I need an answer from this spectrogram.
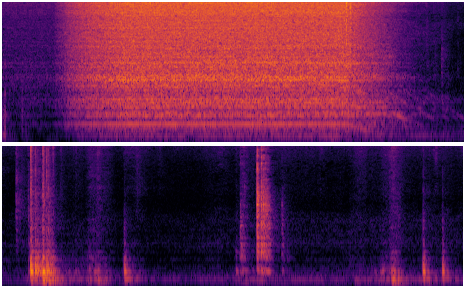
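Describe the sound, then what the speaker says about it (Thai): A handheld hair dryer blows steadily for about three seconds to dry its cleaned filter, a loud, even whoosh that cuts off abruptly, followed by scattered clicks and knocks of handling plastic parts. "จากนั้นเราก็ใช้ไดร์ปรับผมนะครับ เป่าลงไปก่อนนะครับ เพื่อให้แผ่นกรองนั้นแห้ง"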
